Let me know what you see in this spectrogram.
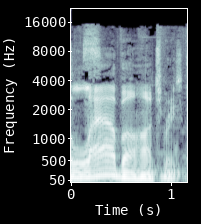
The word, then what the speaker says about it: Lava Hot Springs: And if, you know, if somebody says, we pronounce Lava Hot Springs, if it's a business owner, the chamber, the local resident, it's lava. Everything else is lava, except for Lava Hot Springs is Lava Hot Springs.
